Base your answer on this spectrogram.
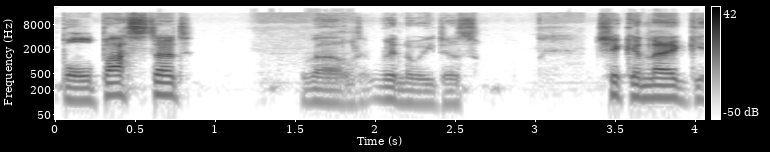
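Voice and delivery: usual speaking voice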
